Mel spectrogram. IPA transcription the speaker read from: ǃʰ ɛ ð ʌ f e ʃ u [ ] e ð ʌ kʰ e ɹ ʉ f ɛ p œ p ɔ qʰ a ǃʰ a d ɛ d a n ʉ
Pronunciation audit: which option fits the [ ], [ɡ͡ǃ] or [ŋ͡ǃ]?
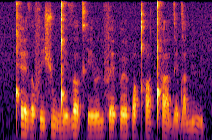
ŋ͡ǃ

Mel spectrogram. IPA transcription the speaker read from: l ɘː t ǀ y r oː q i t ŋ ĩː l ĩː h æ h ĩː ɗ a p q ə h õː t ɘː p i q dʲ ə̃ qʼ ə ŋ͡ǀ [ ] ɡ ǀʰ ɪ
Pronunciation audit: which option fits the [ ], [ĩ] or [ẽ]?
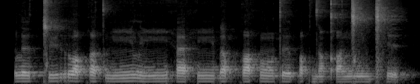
ĩ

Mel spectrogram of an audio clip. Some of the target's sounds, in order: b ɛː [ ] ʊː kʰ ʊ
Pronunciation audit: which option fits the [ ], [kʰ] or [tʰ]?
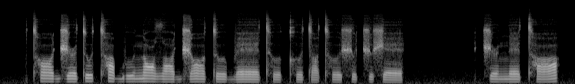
tʰ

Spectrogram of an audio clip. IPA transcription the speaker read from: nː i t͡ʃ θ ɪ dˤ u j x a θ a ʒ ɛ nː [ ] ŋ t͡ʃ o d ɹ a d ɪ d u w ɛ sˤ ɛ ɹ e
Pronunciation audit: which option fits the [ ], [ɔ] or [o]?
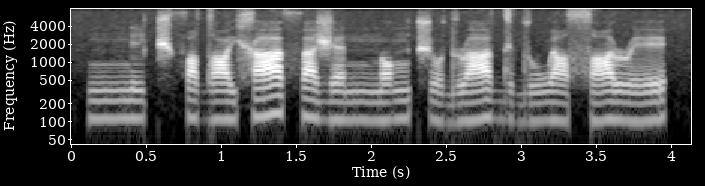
ɔ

